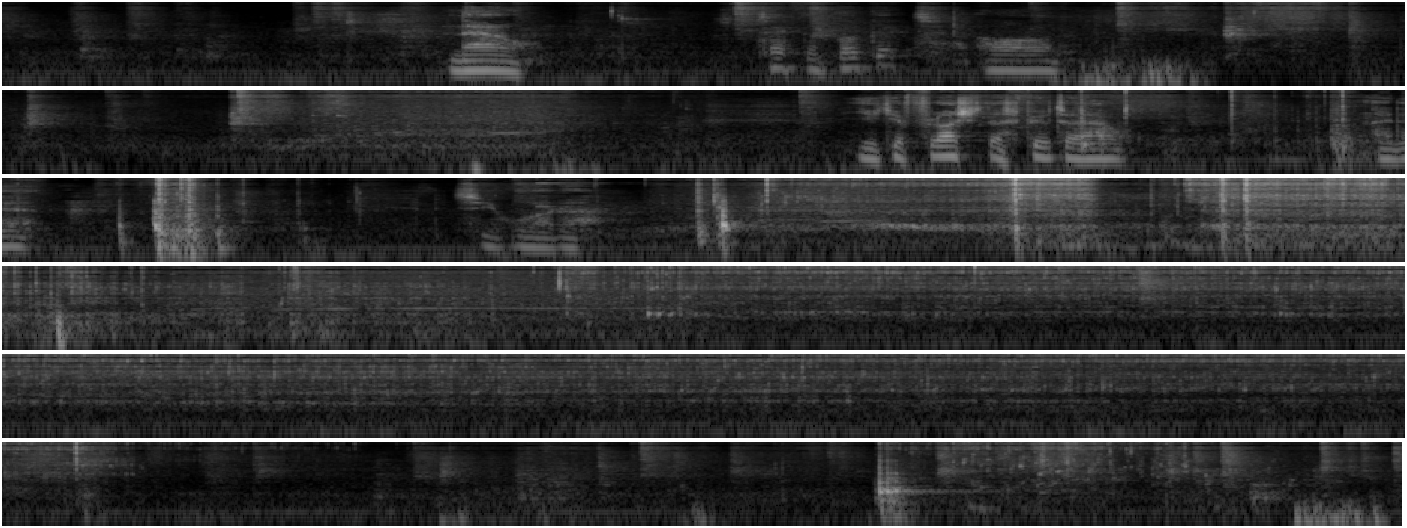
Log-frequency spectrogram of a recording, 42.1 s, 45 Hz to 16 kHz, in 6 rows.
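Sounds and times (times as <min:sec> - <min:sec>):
water stream into a bucket: 0:17.4 - 0:35.8, 0:39.6 - 0:41.3.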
